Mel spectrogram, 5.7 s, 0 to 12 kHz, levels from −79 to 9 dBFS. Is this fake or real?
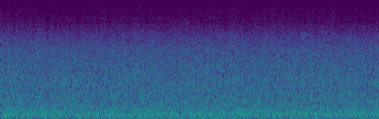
real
